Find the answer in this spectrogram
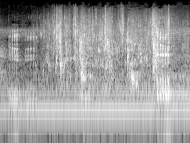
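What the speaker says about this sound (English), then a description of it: "we got the pigs to start drinking their water" Pigs drinking water nearby, with wet slurping and lapping and soft snuffling grunts in short bursts over a low steady hum.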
